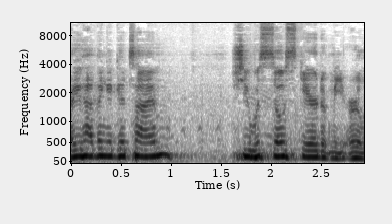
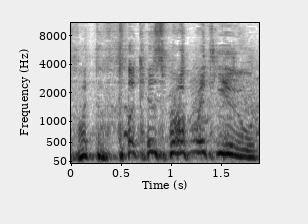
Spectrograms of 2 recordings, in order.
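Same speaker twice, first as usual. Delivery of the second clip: laughing through the question; cracking up mid-line; 5 semitones higher than usual. Real, not acted. Host laughing at a newbie in the crowd, cracking up.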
